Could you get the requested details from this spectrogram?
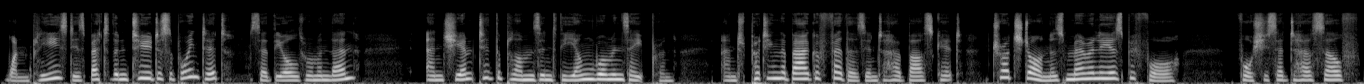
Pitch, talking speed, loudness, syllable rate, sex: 220 Hz, 185 wpm, -18 LUFS, 5.5 syllables/s, female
